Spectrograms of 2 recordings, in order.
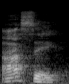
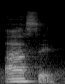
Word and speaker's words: hace: I make two assists notice that the C before the e sounds like an S to Isis él hace ajeosshi esto hace usted hace nosotros we we are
